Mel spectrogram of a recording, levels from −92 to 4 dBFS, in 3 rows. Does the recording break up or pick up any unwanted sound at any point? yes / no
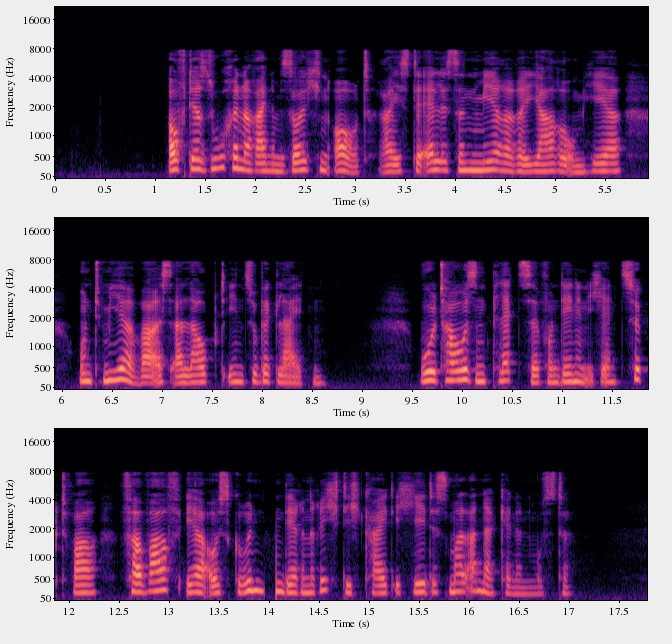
yes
